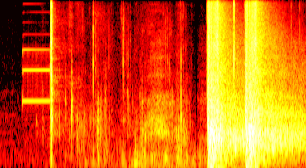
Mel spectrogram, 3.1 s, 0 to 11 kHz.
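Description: A 5.56 AK-pattern rifle with a factory gas system fires one sharp, isolated shot, then after a quiet gap two loud shots in quick succession, each leaving a ringing, echoing tail outdoors.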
